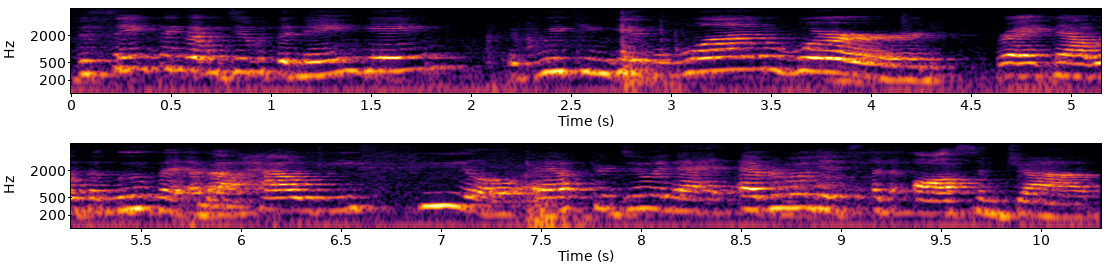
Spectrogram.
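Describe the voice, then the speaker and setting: A woman's voice: a little high, a bit bright. An encouraging, enthusiastic woman leading a group and reading out stage directions at a table read. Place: echoey room, recorded from afar. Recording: roomy echo, distant mic, faint noise.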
